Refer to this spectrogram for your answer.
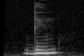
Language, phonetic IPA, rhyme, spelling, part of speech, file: Russian, [dɨm], -ɨm, дым, noun, Ru-дым.ogg
- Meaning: 1. smoke 2. hearth, chimney (as a taxable unit for households in medieval Rus and in the Grand Duchy of Lithuania)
